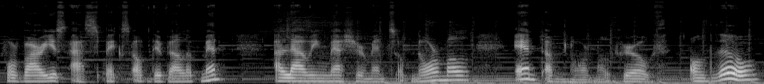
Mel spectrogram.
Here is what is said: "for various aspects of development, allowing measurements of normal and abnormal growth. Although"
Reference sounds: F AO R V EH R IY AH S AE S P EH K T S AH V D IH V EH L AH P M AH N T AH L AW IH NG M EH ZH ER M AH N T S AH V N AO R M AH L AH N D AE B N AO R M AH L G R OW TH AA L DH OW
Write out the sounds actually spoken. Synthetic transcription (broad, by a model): F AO R V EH R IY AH S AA S P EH K T S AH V D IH V EH L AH P M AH N T AH L AW IH NG M EH SH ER M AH N T S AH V N AO R M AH L AH N D AE B N AO R M AH L G R OW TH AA L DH OW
